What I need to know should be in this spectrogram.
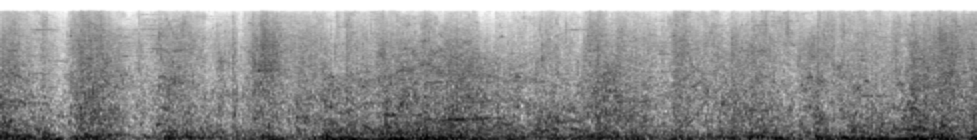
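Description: Magic blasts crackle and whoosh in a busy fight.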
